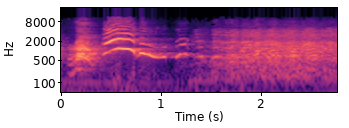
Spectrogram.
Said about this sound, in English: He wagged his tail and barked. Does that mean he's recovered?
